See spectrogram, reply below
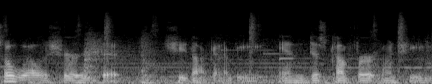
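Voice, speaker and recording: A man's voice: low-pitched, fairly even intonation, normal speed, rough recording. An older man talking casually as a father on a family vlog. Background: prominent music.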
